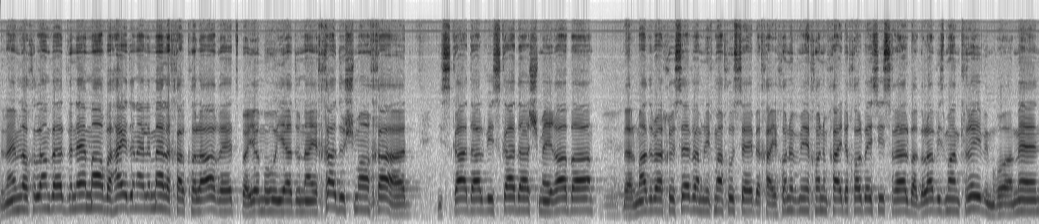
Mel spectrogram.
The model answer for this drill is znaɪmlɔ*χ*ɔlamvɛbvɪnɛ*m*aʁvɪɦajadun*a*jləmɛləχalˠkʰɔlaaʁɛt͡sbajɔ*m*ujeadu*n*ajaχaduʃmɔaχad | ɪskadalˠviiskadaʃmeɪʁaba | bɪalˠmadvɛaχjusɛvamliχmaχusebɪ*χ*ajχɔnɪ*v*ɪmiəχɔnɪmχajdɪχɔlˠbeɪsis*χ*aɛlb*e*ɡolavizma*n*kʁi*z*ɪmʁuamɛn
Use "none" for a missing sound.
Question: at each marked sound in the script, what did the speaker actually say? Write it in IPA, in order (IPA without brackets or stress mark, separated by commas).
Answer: χ, m, a, m, n, χ, v, ʁ, a, n, v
